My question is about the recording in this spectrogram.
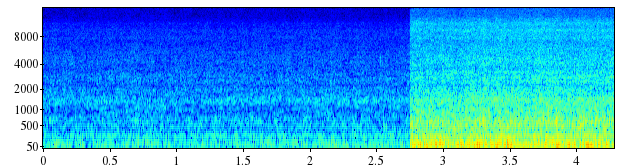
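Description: Faint steady low background for the first few seconds, then, from just under three seconds in, the loud, even rush of a waterfall pouring through a rocky gorge.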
